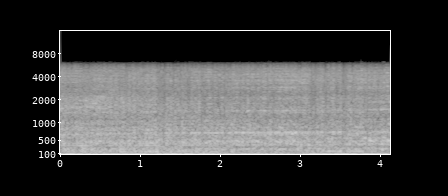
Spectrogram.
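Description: Loud dance music over a large sonidero sound system, dominated by a steady, heavy bass that overloads the recording.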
